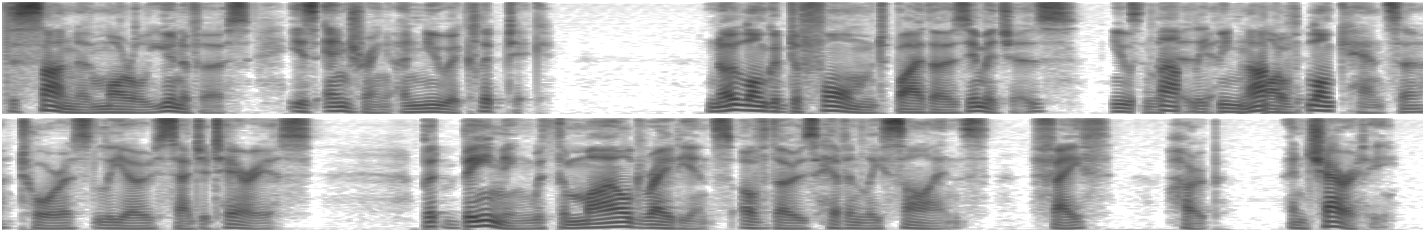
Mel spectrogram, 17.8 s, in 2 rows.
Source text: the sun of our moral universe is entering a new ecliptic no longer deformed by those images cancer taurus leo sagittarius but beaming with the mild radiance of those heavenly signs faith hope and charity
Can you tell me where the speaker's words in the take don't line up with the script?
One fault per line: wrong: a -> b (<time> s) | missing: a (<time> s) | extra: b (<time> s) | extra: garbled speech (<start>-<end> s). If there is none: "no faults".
missing: our (0.6 s)
extra: garbled speech (6.9-8.3 s)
